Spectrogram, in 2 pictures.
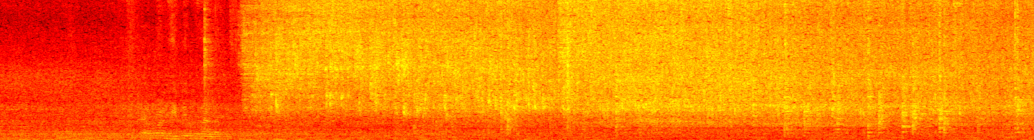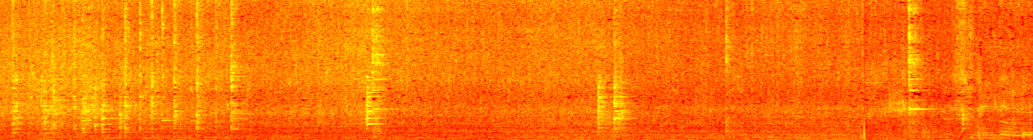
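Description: Green paste and onion paste going into hot oil in a steel wok: a sudden loud sizzle starts a couple of seconds in and carries on. A steel spatula scrapes and clinks against the tray and wok a few times, over a low steady hum.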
